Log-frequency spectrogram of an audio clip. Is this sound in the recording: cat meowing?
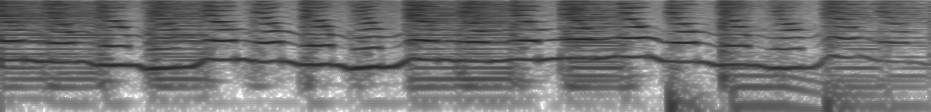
yes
